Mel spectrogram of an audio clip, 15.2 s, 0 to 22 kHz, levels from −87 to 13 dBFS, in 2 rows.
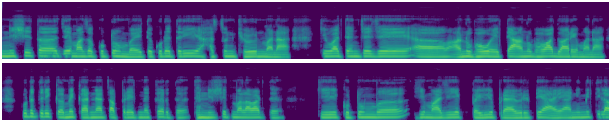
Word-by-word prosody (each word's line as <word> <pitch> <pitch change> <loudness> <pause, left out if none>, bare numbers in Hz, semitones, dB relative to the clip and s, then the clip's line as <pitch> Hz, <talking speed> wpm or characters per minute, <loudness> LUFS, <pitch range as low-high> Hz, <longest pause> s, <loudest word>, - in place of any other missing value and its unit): निश्चित 160 +3 0
अ, 165 -1 +3
जे 160 0 +2
माझं 150 +1 +2
कुटुंब 145 -2 -1
आहे, 130 0 +1
ते 145 - +1
कुठेतरी 155 +1 -1 0.2
हसून-खेळून 140 0 -1
म्हणा 125 -2 +1 0.4
किंवा 155 0 +2
त्यांचे 150 0 0
जे 150 +1 +1 0.3
अ, 150 - -3 0.5
अनुभव 145 +1 +3
आहे, 140 -1 +2
त्या 145 -2 +5
अनुभवाद्वारे 140 -1 +2
म्हणा, 125 -1 -2 0.4
कुठेतरी 190 0 0
कमी 155 +2 +2
करण्याचा 150 +1 +2
प्रयत्न 145 -1 -2
करतं. 145 -4 -3
तर - - 0
निश्चित 145 +2 -2
मला 145 -1 +3
वाटतं 140 -3 0 0.5
की 150 0 0
कुटुंब, 155 +2 -1 0.5
ही 155 - -1
माझी 140 +2 +1
एक 150 - -1
पहिली 140 +2 +1
प्रायोरिटी 135 +2 +1
आहे 135 -2 +2
आणि 145 +2 -2
मी 155 +1 -2
तिला 155 -1 +3
145 Hz, 155 wpm, -19 LUFS, 140-155 Hz, 0.5 s, त्या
